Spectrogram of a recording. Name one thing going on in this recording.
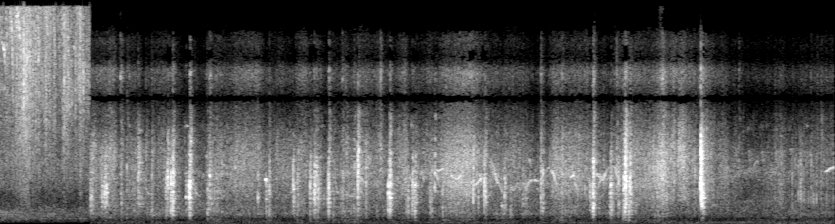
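A rake scratches through dry leaves and soil.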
